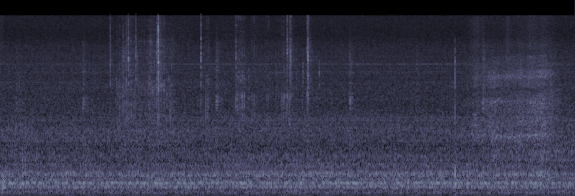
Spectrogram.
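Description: Quiet handling noise: a few soft clicks and rustles as a plastic action figure is turned by hand on a hard tabletop, over a low steady room hum.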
